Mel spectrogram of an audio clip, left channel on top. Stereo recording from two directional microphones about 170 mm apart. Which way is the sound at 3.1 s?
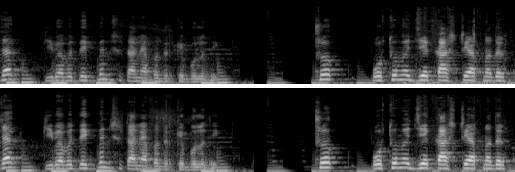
15° right (ahead or behind).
